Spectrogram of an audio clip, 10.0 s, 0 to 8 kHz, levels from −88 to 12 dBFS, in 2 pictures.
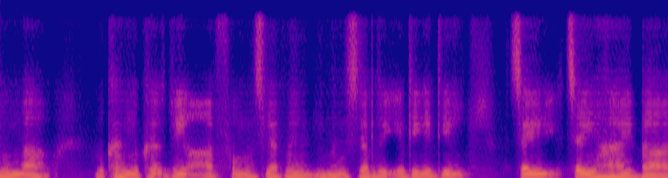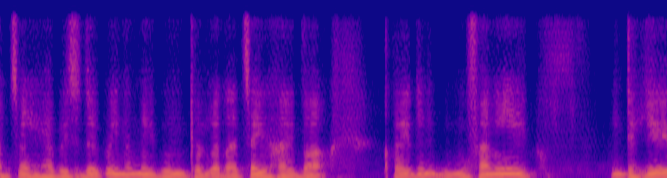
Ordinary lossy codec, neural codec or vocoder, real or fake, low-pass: none; codec, 16 kHz, 0.5 kbps, FreqCodec, smaller model; fake; 7.2 kHz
